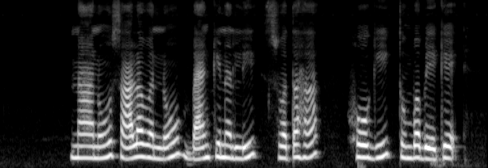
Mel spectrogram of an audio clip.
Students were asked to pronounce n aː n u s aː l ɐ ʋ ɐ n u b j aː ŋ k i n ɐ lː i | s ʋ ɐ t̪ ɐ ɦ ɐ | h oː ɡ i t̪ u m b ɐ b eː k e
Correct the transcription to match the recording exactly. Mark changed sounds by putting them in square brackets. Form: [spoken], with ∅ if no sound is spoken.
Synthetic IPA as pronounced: n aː n u s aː l ɐ ʋ ɐ [nː] u b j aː ŋ k i n ɐ lː i | s ʋ ɐ t̪ ɐ ɦ ɐ | h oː ɡ i t̪ u m b ɐ b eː k e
